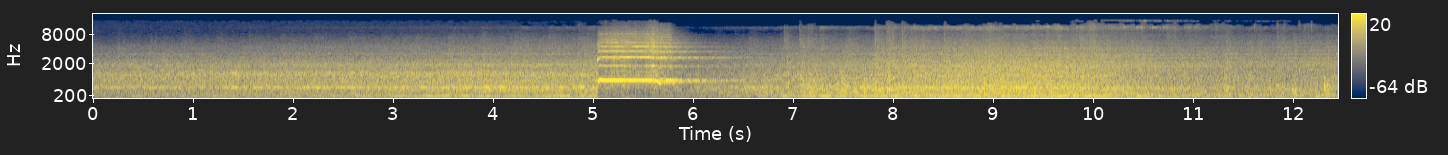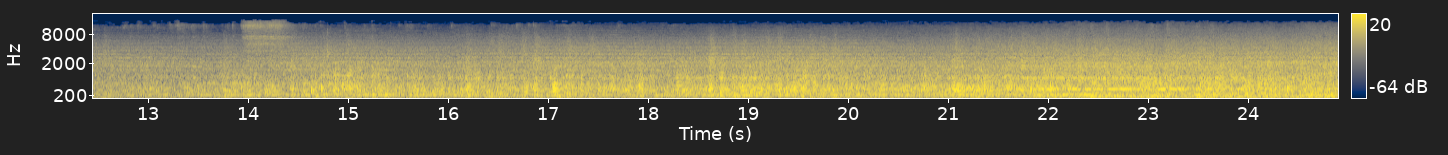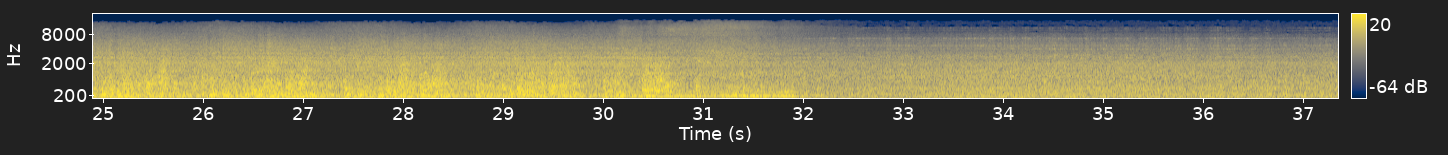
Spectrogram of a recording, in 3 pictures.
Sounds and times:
Railroad car, train wagon: 0.0s - 37.3s
Subway, metro, underground: 0.0s - 37.3s
Train: 0.0s - 37.3s
Clickety-clack: 6.8s - 37.3s.

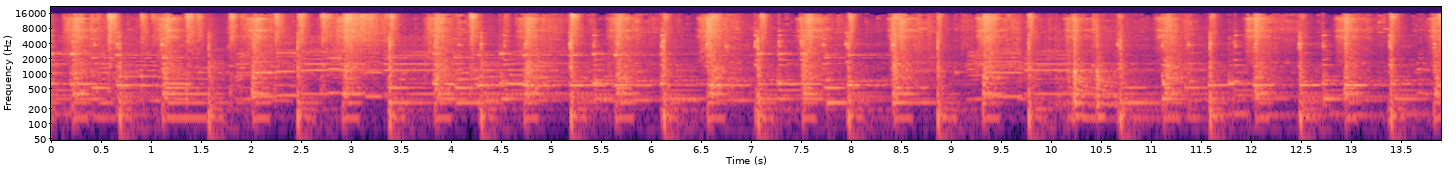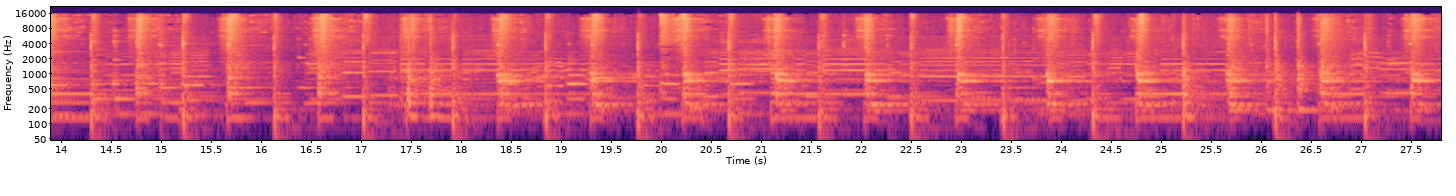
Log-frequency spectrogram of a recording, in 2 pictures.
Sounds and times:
Blues: 0.0s - 27.8s.

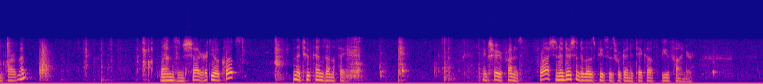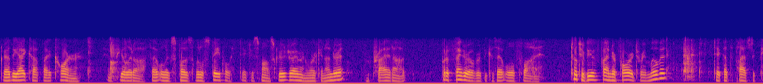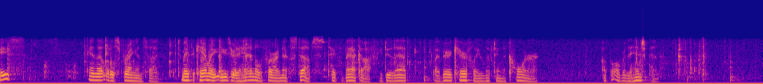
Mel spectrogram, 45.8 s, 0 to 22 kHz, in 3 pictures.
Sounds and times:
Speech: 0.0s - 0.6s, 3.2s - 5.0s, 5.8s - 7.3s, 9.6s - 14.0s, 15.3s - 23.4s, 24.1s - 28.7s, 29.5s - 31.2s, 32.2s - 41.4s, 42.6s - 43.9s.

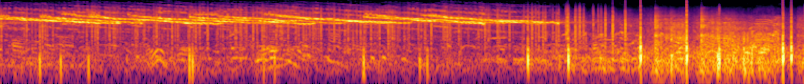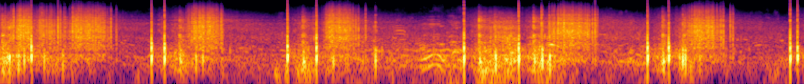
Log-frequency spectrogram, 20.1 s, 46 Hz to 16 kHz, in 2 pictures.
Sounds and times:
Speech: 0.0s - 10.1s, 14.7s - 20.1s
Fireworks: 0.0s - 20.1s.

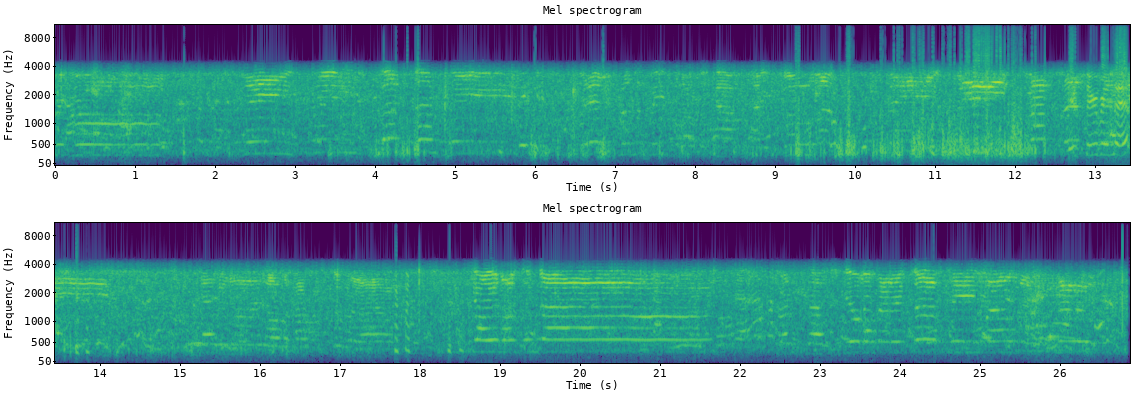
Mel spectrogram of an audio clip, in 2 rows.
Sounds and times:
Male singing: 0.0s - 1.7s, 2.3s - 14.3s, 15.1s - 26.8s
Speech: 12.2s - 17.7s, 20.4s - 26.8s.

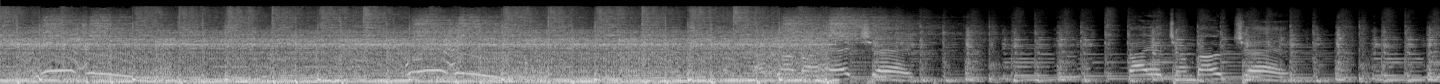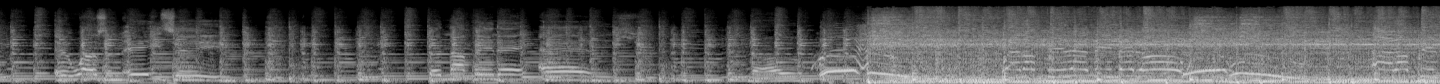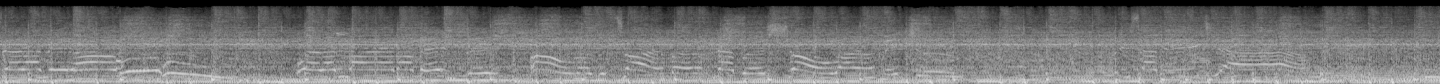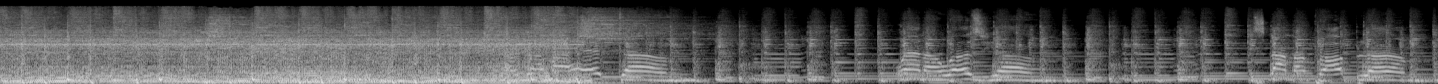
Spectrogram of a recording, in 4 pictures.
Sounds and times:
Music: 0.0s - 57.5s.

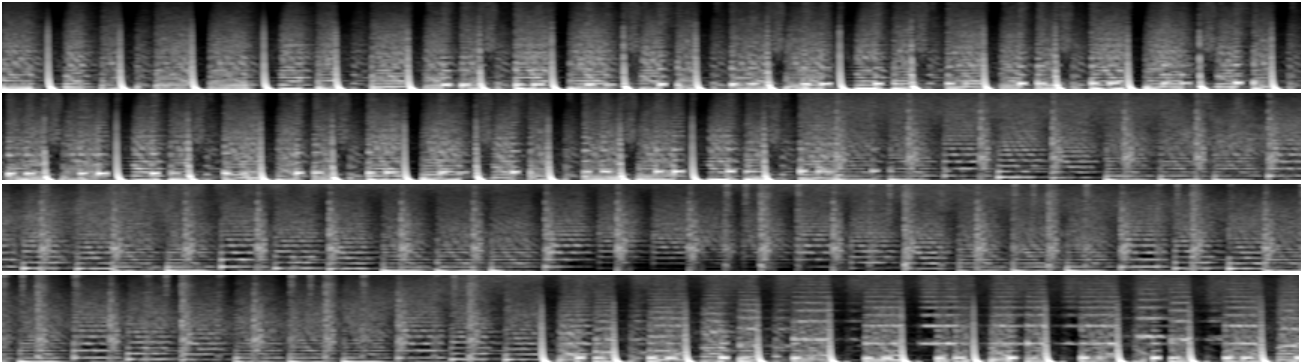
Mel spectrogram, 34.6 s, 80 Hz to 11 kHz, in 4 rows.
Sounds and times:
Sound effect: 0.0s - 24.8s
Music: 0.0s - 34.6s.

